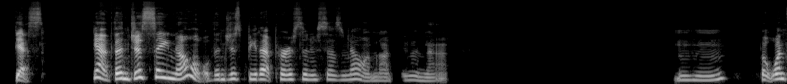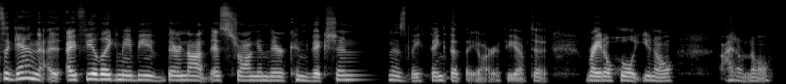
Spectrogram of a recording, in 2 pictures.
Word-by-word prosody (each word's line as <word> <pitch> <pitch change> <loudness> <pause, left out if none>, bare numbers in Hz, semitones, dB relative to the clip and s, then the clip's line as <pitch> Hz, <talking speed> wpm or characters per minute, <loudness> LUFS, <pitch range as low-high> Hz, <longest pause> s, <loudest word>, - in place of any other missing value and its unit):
Yes. - - +3 0.5
Yeah, 320 - +8
then 260 0 +7
just 310 +5 +5
say 335 -3 +6
no, 345 +9 +2
then 225 +1 -3
just 250 +1 -3
be 240 - 0
that 230 - +4
person 230 0 0
who 220 - -5
says, 220 -2 -7
"No, 235 +3 -4
I'm - - -9
not 85 -1 -11
doing 195 -3 -10
that." 160 0 -11 2.3
Mhm. 200 +6 -6 0.3
But - - -1
once 255 +1 +2
again, 265 0 +3
I - - -3
I 215 - +5
feel 245 +1 +6
like 235 -1 +6
maybe 210 -1 0
they're 200 +3 -3
not 200 -1 -1
as 200 0 -3
strong 190 -1 -3
in 190 0 -3
their 185 -1 -2
conviction 215 +4 -4 0.2
as 195 -5 -6
they 160 +1 -7
think 185 +3 -6
that - - -4
they - - -10
are. - - -10
If - - -14
you - - -4
have - - -9
to - - -8 0.4
write 185 -2 +3
a 180 - -1
whole 180 0 -2
you 200 - -7
know, 175 -1 -6 0.4
I 195 - -8
don't 180 -3 -12
know 175 +1 -10
210 Hz, 200 wpm, -22 LUFS, 190-240 Hz, 2.3 s, Yeah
